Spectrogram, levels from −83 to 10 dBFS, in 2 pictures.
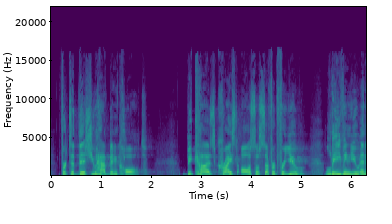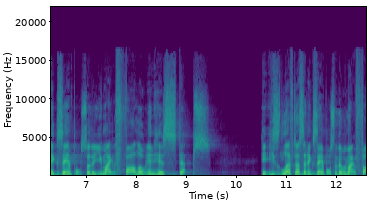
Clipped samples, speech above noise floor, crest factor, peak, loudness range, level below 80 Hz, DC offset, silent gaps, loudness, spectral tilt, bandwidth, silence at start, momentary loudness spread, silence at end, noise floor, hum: under 0.1%; 47 dB; 18 dB; -4 dBFS; 3 LU; -58 dBFS; under 0.1%; none; -22 LUFS; -4.5 dB/octave; 17 kHz; 0.2 s; 8 LU; 0 s; -70 dBFS; none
